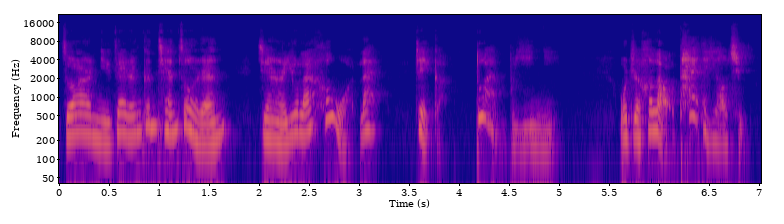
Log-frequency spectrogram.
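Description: A woman reading aloud as a bantering, sharp-tongued noble lady who scolds with a laugh. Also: a little high, very animated, normal speed, breathy edge, heavily acted. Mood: teasing.

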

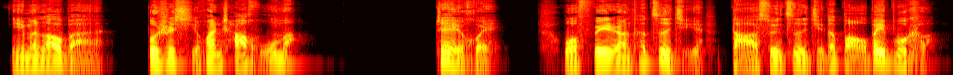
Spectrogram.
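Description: A man voicing a clever blind man in a storybook tale, speaking in a calm, wry, husky way. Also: mid-range voice, moderate pace, no echo, studio quality.

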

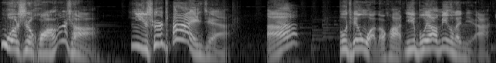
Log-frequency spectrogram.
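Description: A male storyteller voicing a stubborn, angry emperor with a commanding, drawn-out delivery. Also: medium pitch, huge pitch swings, breathy edge, no echo, soft background music, voice pushed down, heavily acted. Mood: furious.

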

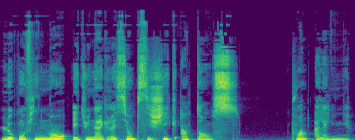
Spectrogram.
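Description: Slow, deliberate woman reading a dictation. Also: lively intonation, mellow. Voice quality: measured, deliberate, dropping low on punctuation words. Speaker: dictation reader. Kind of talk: slow French dictation, each phrase read twice with punctuation spoken.

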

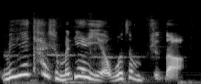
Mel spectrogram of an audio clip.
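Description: A woman co-hosting a chat show, speaking casually and telling anecdotes in an animated way with quoted dialogue. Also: high voice, quick pace, breathy edge. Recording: music bed behind the voice.

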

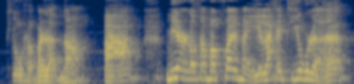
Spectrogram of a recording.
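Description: A woman voicing a humiliated male gangster with gruff, defiant swearing. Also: fairly high pitch, expressive, normal speed, bright, forceful tone.

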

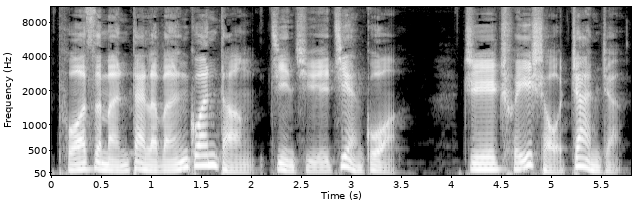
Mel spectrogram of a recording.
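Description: Guy reading an old novel out loud, lowish voice, lively pitch, dry sound. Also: takes it slowly, dry recording. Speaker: audiobook reader. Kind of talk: reading a classic novel aloud.

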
